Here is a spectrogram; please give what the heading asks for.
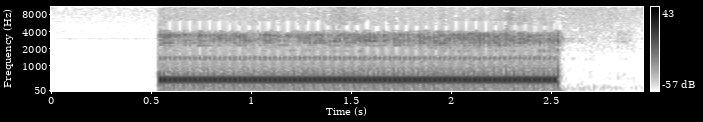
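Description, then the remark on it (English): A single steady telephone ringing tone sounds over the line for about two seconds, clear and fairly loud, with no voices, then cuts off into silence. “Let's see if this one goes through.”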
